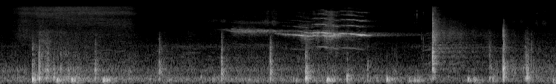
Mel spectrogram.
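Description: Fireworks going off all around, popping and cracking repeatedly. A high wavering whistle runs for about a second and a half starting about two seconds in, and a louder crack comes a little after four seconds.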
